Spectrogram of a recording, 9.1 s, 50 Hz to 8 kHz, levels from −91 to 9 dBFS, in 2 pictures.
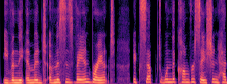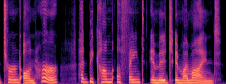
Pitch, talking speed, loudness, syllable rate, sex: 240 Hz, 140 wpm, -17 LUFS, 4.5 syllables/s, female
